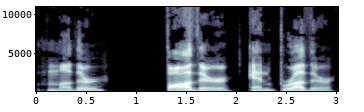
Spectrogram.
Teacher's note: for words like mother, father, and brother, the sound vibrates. You should feel a little buzz in your throat. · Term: vibrating th sound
